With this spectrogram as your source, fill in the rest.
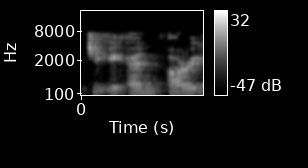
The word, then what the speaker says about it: genre: Russell has been cast in every G-E-N-R-E, how do you say that?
